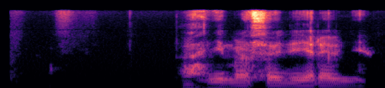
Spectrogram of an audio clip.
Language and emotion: Russian, neutral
